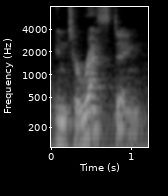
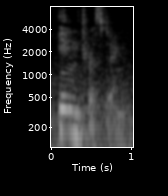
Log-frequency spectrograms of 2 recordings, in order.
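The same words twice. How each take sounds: First: The stress is on the third syllable. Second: The stress is on the first syllable. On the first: The speaker calls it wrong. "on the third one" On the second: The speaker calls it right. "we're going to stress the first syllable here"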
